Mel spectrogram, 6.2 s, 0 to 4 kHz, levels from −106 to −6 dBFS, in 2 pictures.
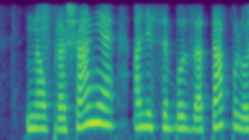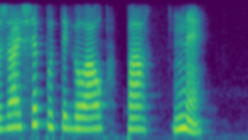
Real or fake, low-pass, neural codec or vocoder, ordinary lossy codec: real; 3.6 kHz; none; none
